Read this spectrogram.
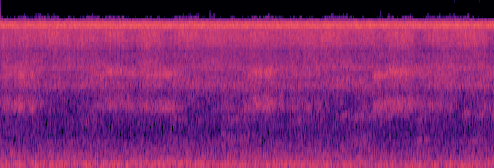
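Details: Cicada chorus at dusk on a summer night in Georgia, USA, males calling to draw females: unbroken shrill buzzing fills the whole stretch, overlaid by faint rhythmic pulsed notes at lower pitch.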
